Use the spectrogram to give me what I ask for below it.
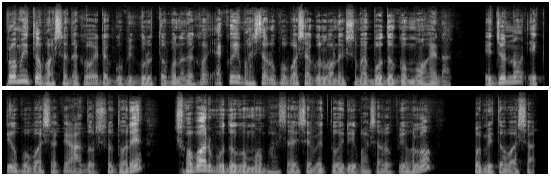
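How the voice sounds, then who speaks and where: A man's voice: medium pitch, expressive, a little fast, dark tone, no echo, clean studio sound. A man teaching a school grammar lesson, repeating key points and asking questions that he answers himself. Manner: asks the class questions and answers them himself. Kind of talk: recorded video lesson.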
